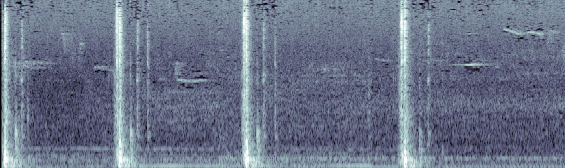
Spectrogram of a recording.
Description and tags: Car Door, Opening, A
Raw audio of several recordings of a car door being opened.
An example of how you might credit is by putting this in the description/credits:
